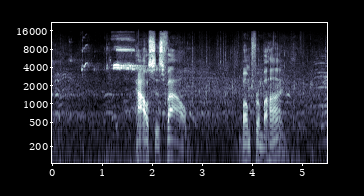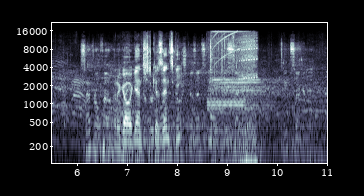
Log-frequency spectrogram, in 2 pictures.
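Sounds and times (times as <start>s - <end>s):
arena buzzer: 8.6s - 9.9s.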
